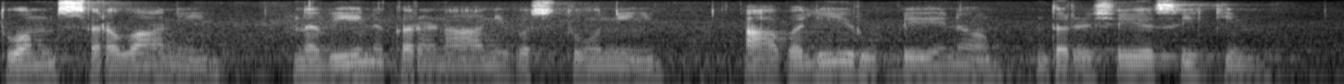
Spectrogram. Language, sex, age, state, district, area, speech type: Sanskrit, male, 18-30, Maharashtra, Nashik, rural, read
